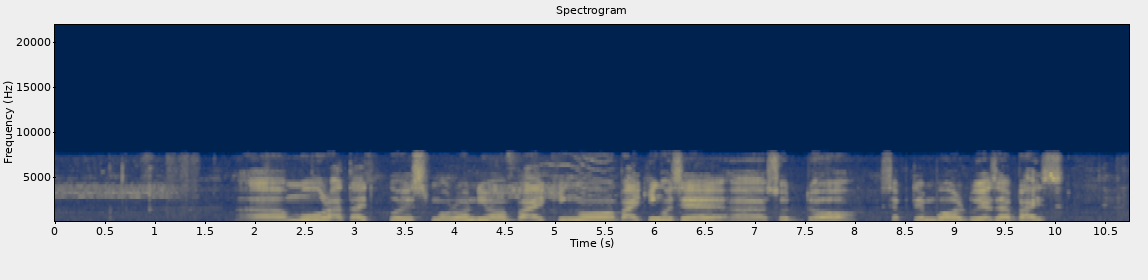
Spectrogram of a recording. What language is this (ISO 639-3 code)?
asm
